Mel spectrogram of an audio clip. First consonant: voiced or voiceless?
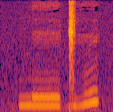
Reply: voiced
